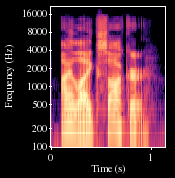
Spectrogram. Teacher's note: The falling tone makes it sound complete and easy to follow.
